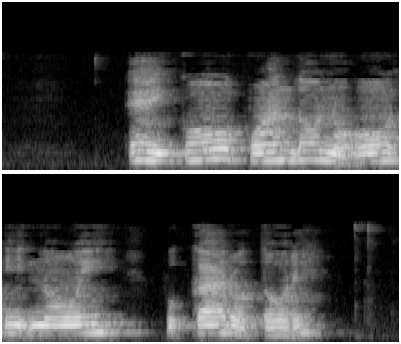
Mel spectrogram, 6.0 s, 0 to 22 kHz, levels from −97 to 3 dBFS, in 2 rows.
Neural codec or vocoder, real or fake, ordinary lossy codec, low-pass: none; real; AAC, 32 kbps; 7.2 kHz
